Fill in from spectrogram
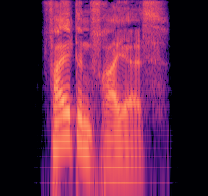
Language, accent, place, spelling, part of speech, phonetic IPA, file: German, Germany, Berlin, faltenfreies, adjective, [ˈfaltn̩ˌfʁaɪ̯əs], De-faltenfreies.ogg
- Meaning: strong/mixed nominative/accusative neuter singular of faltenfrei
